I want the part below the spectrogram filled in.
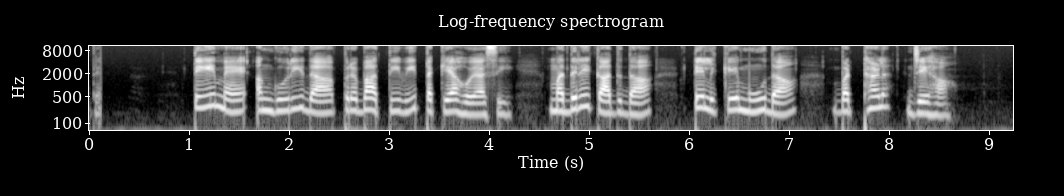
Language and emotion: Punjabi, neutral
